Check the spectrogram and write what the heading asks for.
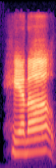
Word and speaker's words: Hannah: She said we can say it like Hannah. – Okay. Hannah Larson.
